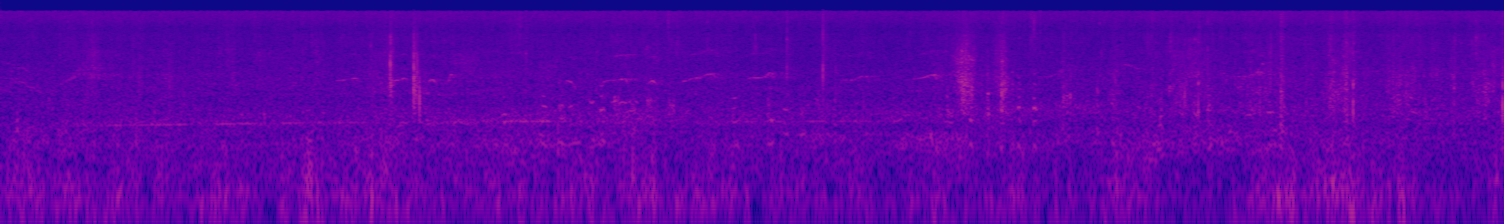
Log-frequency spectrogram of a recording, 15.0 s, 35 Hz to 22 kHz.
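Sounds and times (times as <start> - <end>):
low outdoor rumble: 0.0 - 15.0
faint bird chirps: 2.8 - 13.4.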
